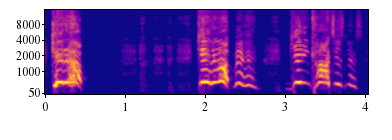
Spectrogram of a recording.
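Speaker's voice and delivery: very high, loud pleading shouts; acted frantic shouts at a fallen opponent; urgent yelling. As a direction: yell at a knocked-down fighter to get up. Urging a knocked-out boxer.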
